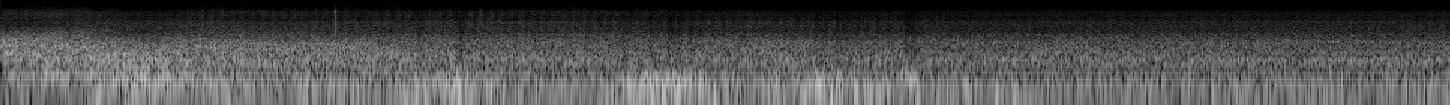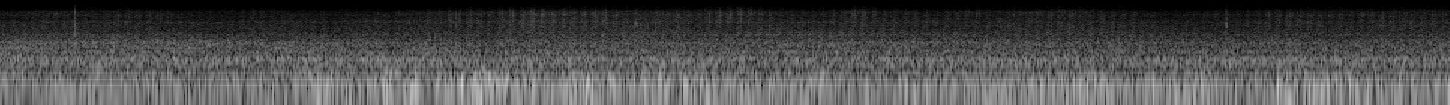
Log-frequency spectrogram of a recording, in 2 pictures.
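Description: Heavy diesel trucks and equipment at a fracking site running steadily: a continuous loud, low rumble with a faint steady hum. A brighter hiss in the first second or so fades out.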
